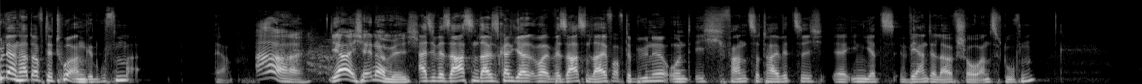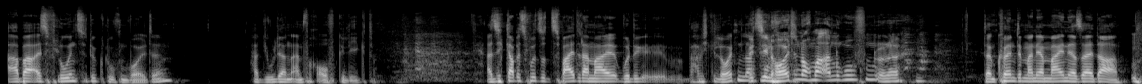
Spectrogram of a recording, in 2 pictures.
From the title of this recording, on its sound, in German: LIVE in München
